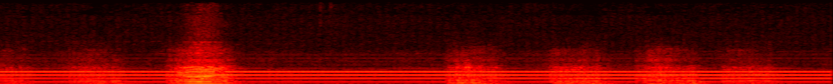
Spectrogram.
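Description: Stepper motors of a homemade coil winder, the geared spindle stepper and the X-axis stepper, running together in a slow synchronized jog: a steady whine of several pitches with an uneven mechanical noise that swells every half second or so. The geared stepper is a noisy one.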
